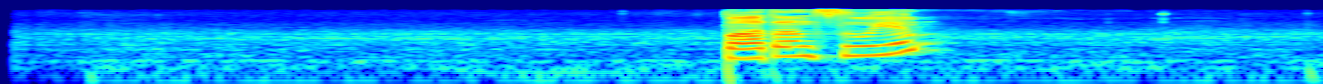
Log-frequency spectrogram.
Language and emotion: Russian, positive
